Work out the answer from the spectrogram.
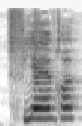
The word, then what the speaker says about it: fièvre: Fièvre es casi como en español, solamente que en español va con B y en francés va con V, que se pronuncia V. Fièvre. Non, br. Fièvre.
